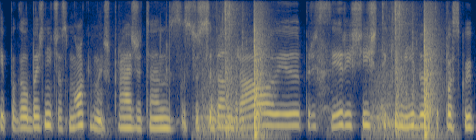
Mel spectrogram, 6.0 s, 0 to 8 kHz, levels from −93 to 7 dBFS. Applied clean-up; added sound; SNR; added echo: none; Drawer open or close; 2 dB; none.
